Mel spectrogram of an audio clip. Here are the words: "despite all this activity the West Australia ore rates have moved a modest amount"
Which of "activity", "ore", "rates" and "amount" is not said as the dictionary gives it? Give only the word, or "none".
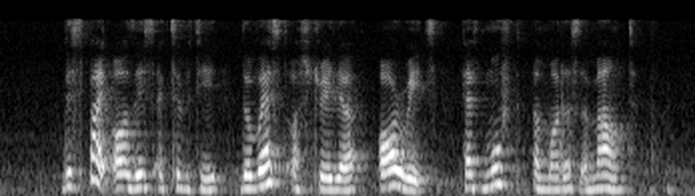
ore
